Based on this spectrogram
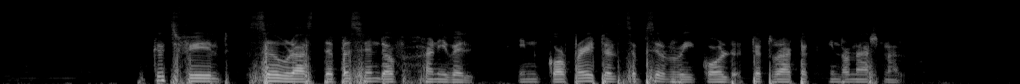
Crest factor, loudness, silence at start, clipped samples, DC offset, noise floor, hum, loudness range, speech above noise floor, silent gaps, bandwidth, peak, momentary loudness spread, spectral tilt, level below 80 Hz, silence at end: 20 dB; -31 LUFS; 1.4 s; under 0.1%; under 0.1%; -74 dBFS; none; 5 LU; 44 dB; none; 15 kHz; -12 dBFS; 14 LU; -7.5 dB/octave; -44 dBFS; 1.2 s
